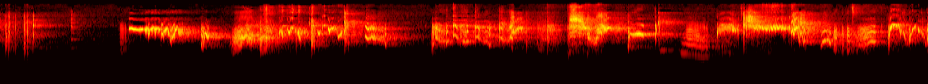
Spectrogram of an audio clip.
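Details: Budgerigar kept as a pet warbling at its mirror: continuous scratchy chatter mixed with short whistled slides and harsh squawks, almost without a break.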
